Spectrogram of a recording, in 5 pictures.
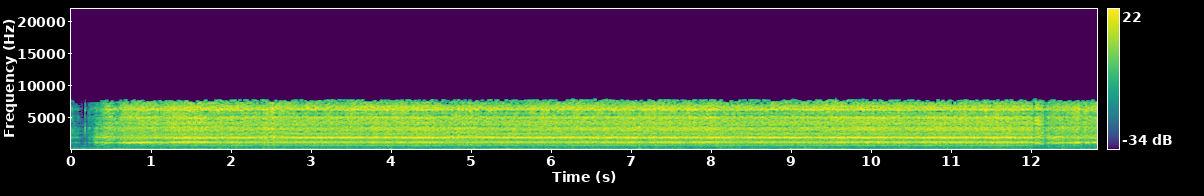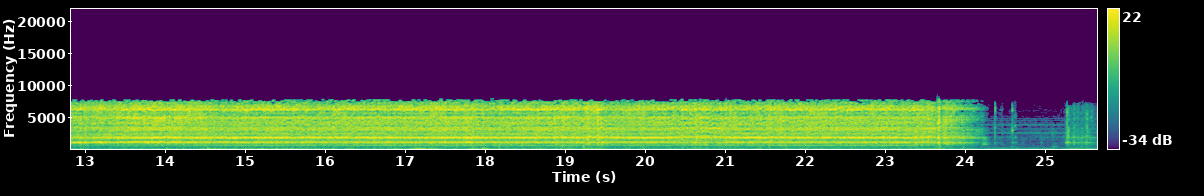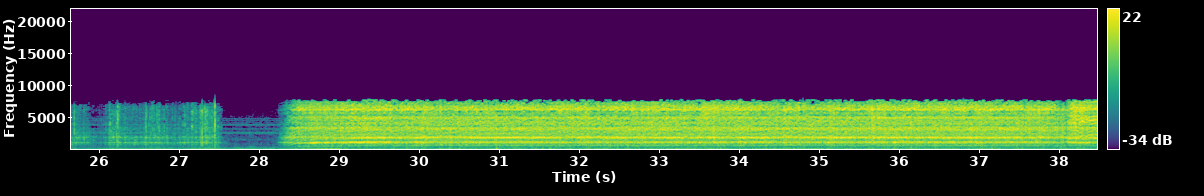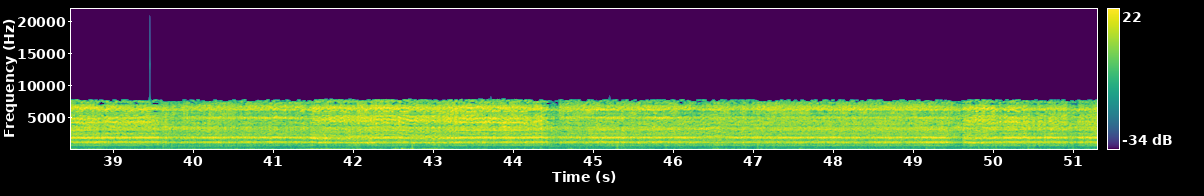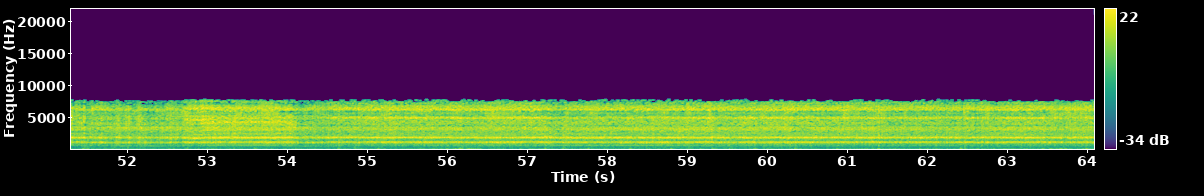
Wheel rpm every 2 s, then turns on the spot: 90, 160, 160, 160, 160, 160, 150, 160, 160, 160, 160, 150, 10, 20, 110, 160, 160, 160, 160, 160, 160, 160, 160, 160, 160, 160, 160, 160, 160, 160, 160, 160.
24-28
